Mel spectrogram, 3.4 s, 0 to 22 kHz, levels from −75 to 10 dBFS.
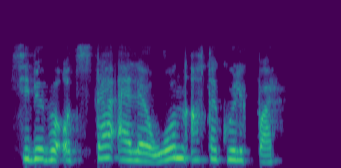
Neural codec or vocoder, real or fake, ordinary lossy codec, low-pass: none; real; Opus, 32 kbps; 7.2 kHz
